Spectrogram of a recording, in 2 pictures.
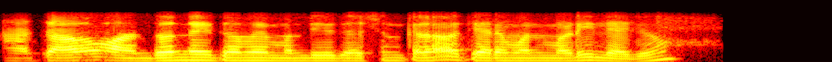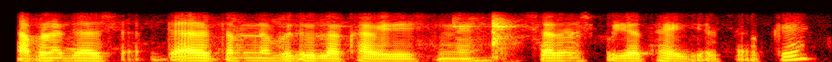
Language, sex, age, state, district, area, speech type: Gujarati, male, 30-45, Gujarat, Surat, urban, conversation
